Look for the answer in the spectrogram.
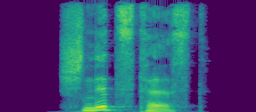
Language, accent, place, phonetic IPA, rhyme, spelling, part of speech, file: German, Germany, Berlin, [ˈʃnɪt͡stəst], -ɪt͡stəst, schnitztest, verb, De-schnitztest.ogg
- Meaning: inflection of schnitzen: 1. second-person singular preterite 2. second-person singular subjunctive II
